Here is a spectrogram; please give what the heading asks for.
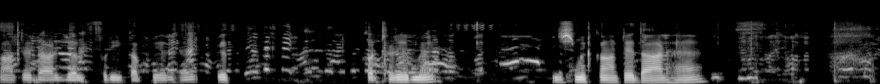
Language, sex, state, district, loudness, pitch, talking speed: Hindi, male, Bihar, Muzaffarpur, -19 LUFS, 110 Hz, 80 wpm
